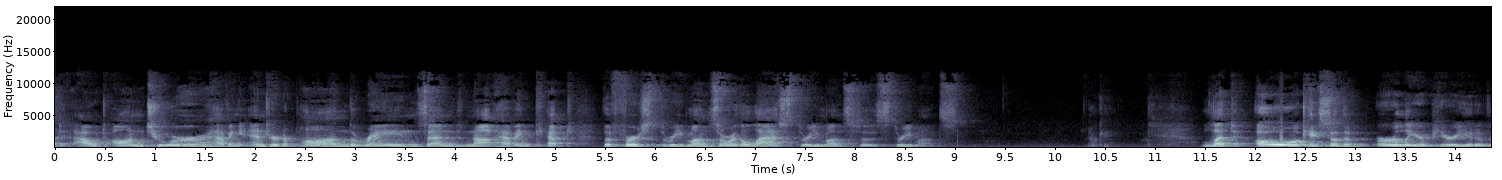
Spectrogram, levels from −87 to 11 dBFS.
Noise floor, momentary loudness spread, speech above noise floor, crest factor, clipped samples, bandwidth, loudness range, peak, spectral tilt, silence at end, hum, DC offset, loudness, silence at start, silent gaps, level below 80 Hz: -56 dBFS; 12 LU; 39 dB; 18 dB; under 0.1%; 11.5 kHz; 14 LU; 0 dBFS; -5 dB/octave; 0 s; none; under 0.1%; -18 LUFS; 0 s; none; -60 dBFS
